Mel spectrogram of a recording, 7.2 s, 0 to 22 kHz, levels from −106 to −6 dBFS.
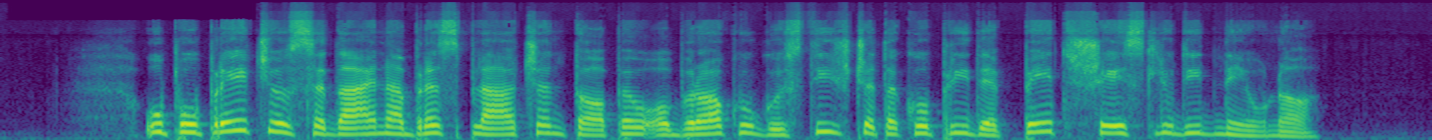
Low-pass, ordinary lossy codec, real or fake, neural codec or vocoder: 19.8 kHz; Opus, 16 kbps; real; none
